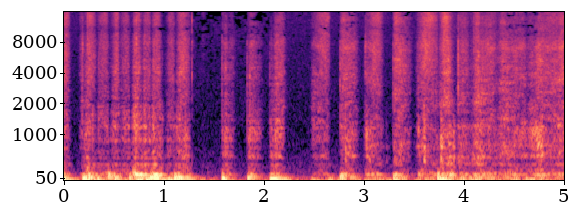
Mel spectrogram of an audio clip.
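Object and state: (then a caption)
Cardboard pizza box brushed. A red-handled paintbrush brushes across the surface of a large, flat, hollow white corrugated cardboard pizza box with green edges, held upright. Soft, dull rubbing strokes swell and fade with a low, hollow rumble and a faint bristly scratch on top.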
